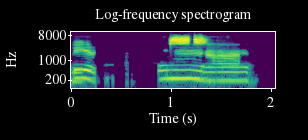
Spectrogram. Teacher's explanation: नून पे तशदीद है तो इसको 3 काउंट का गुना करेंगे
